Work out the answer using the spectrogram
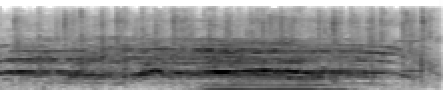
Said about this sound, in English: Like, they all know this joke and they cheer for it and then I tell it and then they don't laugh.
